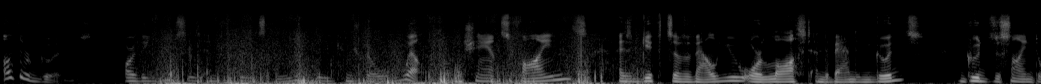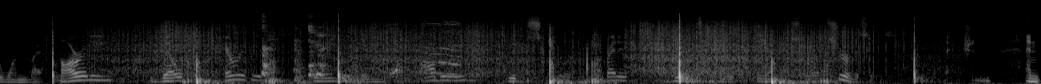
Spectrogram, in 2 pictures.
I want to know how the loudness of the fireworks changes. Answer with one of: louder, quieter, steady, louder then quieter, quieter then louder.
quieter then louder.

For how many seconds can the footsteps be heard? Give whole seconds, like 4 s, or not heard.
5 s.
